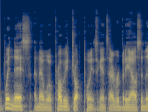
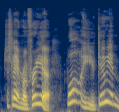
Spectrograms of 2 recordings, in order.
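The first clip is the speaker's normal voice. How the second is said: much higher, louder frustrated yell at the team; exasperated yell; 7 dB louder than usual. Real, not acted. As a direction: shout in disbelief at your players. Shouting team talk at players.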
